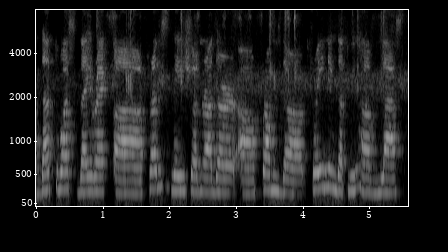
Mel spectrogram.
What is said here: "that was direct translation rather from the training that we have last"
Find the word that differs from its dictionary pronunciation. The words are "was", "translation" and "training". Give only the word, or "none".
was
